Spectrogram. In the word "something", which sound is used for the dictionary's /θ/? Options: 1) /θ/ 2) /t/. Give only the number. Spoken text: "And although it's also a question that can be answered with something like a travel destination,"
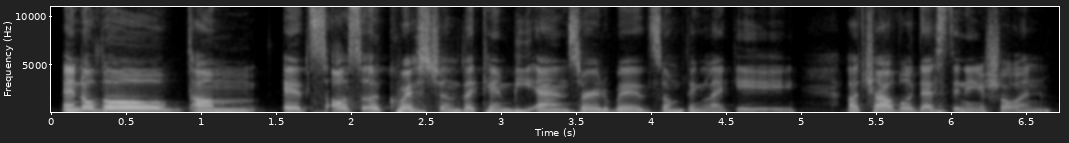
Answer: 1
